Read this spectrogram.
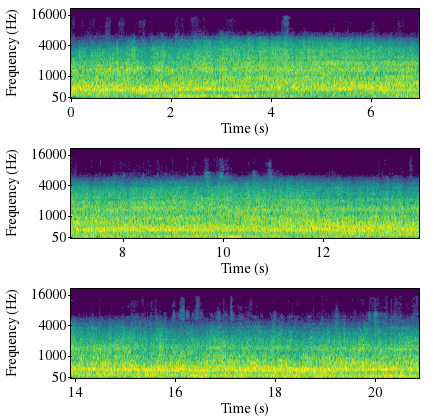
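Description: A formation of jet planes roars steadily overhead.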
